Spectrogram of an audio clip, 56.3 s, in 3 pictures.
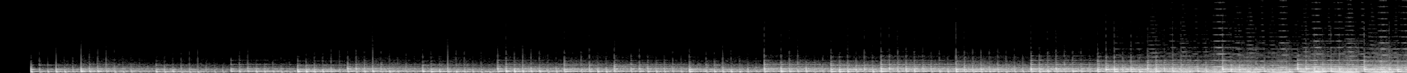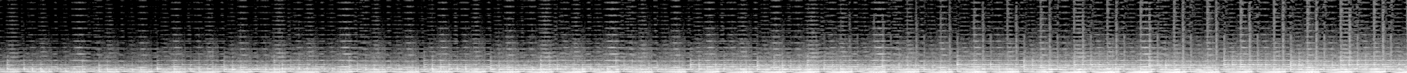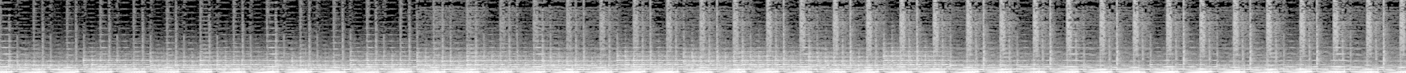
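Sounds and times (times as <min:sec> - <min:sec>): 
ambient music: 0:15.6 - 0:56.2.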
